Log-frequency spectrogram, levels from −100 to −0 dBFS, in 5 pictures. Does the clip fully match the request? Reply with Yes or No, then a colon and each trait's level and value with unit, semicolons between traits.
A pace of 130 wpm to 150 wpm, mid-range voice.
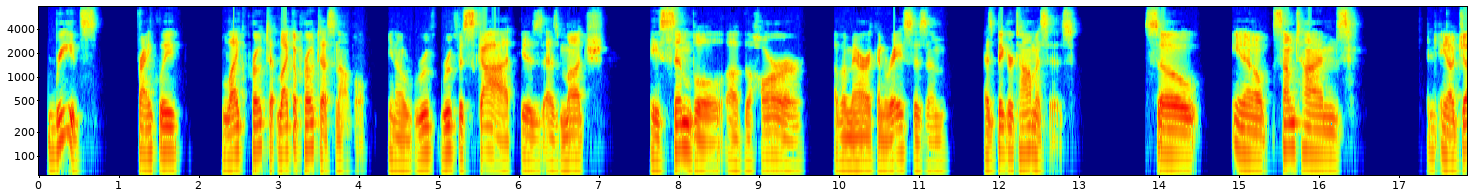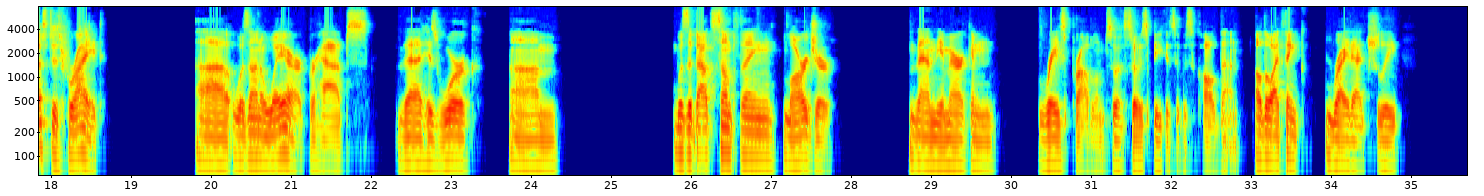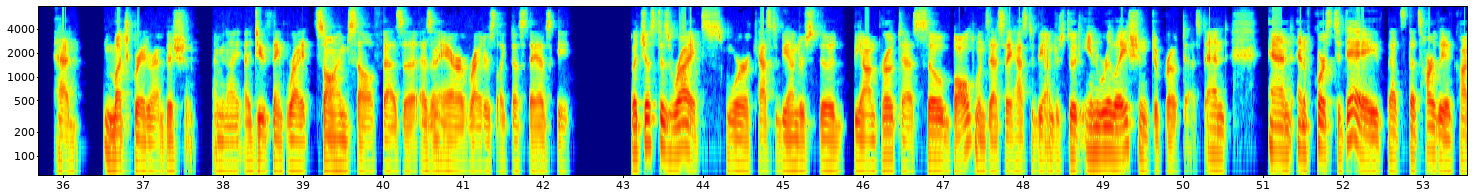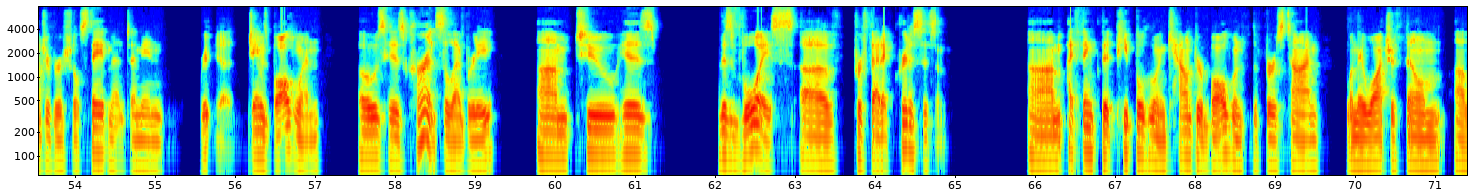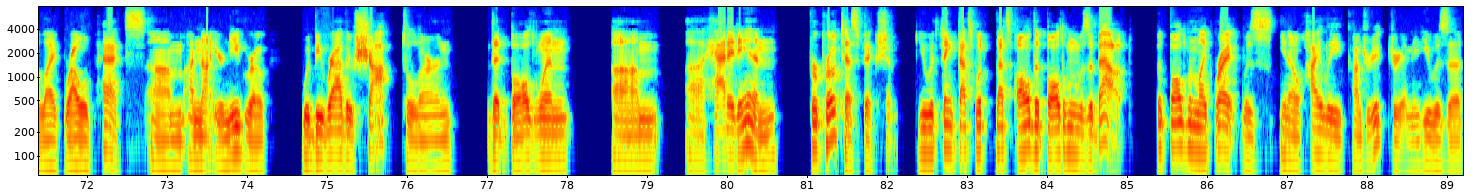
No: average, 140 wpm; very low, 95 Hz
